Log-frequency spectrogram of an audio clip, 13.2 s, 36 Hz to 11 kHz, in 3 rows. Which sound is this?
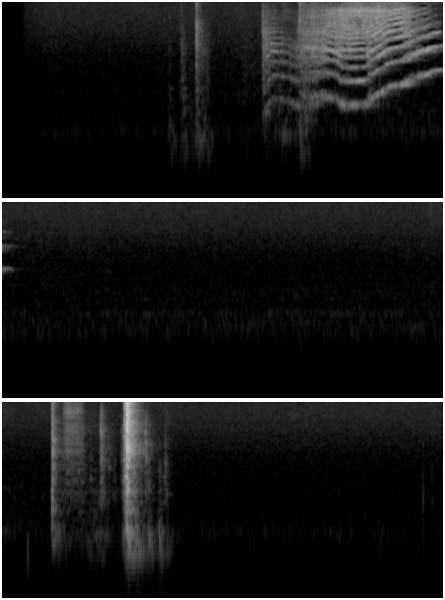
creaking door 4
Open and close a squeaky wooden door
wooden, door, wooden-door-closing, creaky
